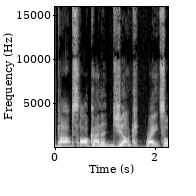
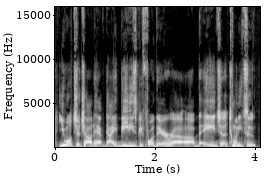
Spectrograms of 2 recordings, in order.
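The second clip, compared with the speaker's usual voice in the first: ordinary talk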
